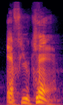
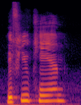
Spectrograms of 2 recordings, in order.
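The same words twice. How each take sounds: First: It sounds like an incredulous rebuke. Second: It sounds gentle and sympathetic.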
